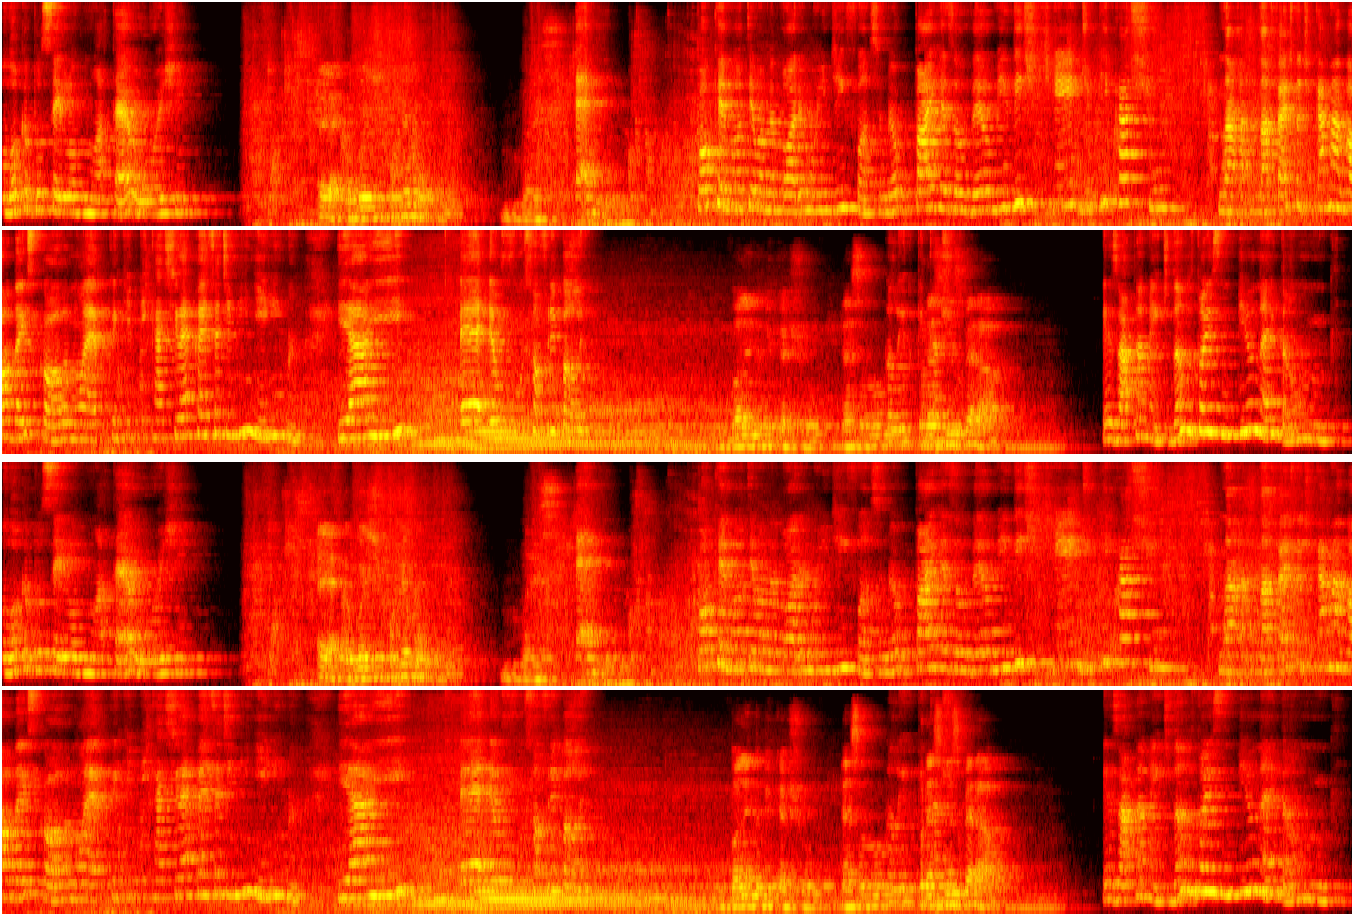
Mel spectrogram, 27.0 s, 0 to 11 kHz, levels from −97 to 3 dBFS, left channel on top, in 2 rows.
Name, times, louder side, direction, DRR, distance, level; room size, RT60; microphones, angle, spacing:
voice 1, 0.0-1.9 5.4-6.1 7.0-11.7 12.2-17.6 18.1-19.4 22.3-23.1 24.5-26.8, left 3 dB, 30° left, 4 dB, 0.3 m, -31 dB
sound 1, 2.4-4.6 5.2-8.6 9.9-13.3 14.2-15.0, left 1 dB, 45° left, 0.8 m, -42 dB
voice 2, 2.8-4.5 5.0-5.6 20.6-23.4, equal, 45° right, 1 dB, 0.6 m, -33 dB
sound 2, 5.1-24.0, right 1 dB, 10° right, 0.9 m, -39 dB
2.9 x 2.5 x 3.1 m, 0.91 s
head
